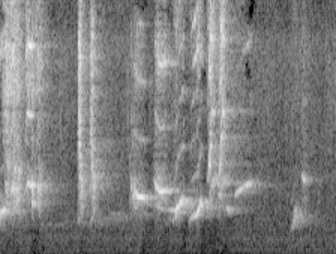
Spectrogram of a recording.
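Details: Pet-bird tutoring recording of white-rumped shama singing. Harsh squawky bursts alternate with quick downslurred and upslurred whistles in short choppy phrases, ending with a lone quieter note. A faint low electrical hum is present.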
